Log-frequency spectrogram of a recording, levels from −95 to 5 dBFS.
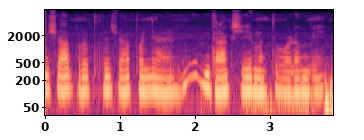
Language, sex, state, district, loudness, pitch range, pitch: Kannada, male, Karnataka, Koppal, -16 LUFS, 115-120 Hz, 120 Hz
